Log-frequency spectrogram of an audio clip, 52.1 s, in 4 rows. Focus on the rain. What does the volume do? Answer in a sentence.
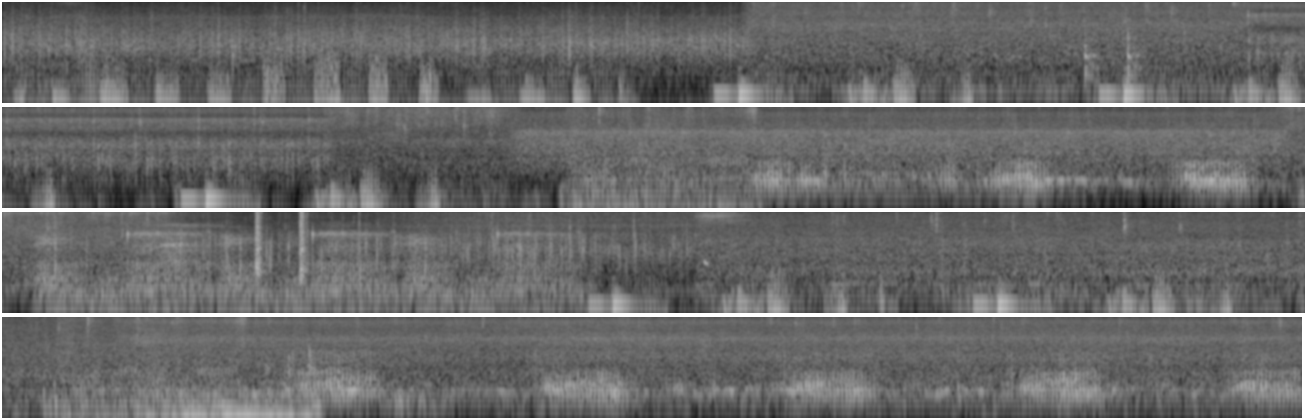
The volume of the rain stays about the same.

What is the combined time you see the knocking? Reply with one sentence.
You can hear the knocking for 3 seconds altogether.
